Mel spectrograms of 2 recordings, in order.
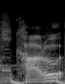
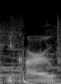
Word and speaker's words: Hikaru: more Americanized versus Japanese certainly if I was pronouncing it correctly it would be more like Hikaru as opposed to Hikaru but I've spent so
